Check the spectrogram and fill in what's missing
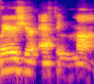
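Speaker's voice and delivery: mock irritated muttering. Retelling how an annoyed uncle stormed around the house: imitating someone muttering under breath. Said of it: "he was muttering under his breath".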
